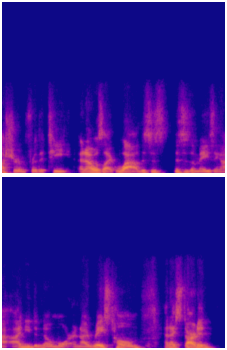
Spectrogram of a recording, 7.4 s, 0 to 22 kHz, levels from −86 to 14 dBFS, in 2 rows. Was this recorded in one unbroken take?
no; 1 cut; at 1.2 s

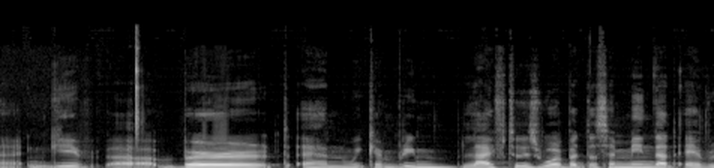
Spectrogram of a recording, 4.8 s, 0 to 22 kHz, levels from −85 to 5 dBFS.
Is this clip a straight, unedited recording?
yes; 0 cuts

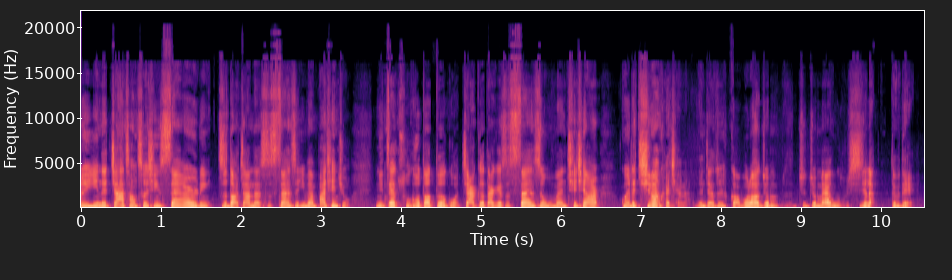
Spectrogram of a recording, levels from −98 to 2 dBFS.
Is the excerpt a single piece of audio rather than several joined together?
no; 1 cut; at 1.6 s

